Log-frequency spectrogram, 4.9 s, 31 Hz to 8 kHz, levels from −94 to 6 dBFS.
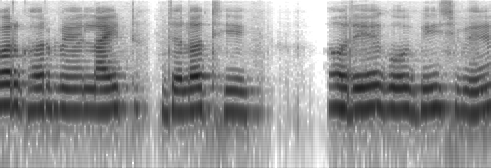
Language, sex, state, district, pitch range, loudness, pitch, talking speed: Sadri, female, Chhattisgarh, Jashpur, 205-225 Hz, -15 LUFS, 215 Hz, 120 wpm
